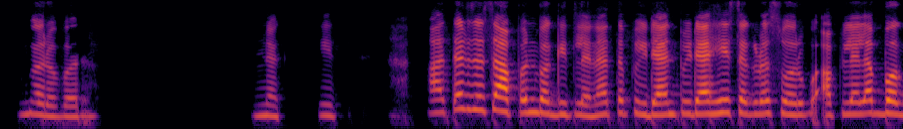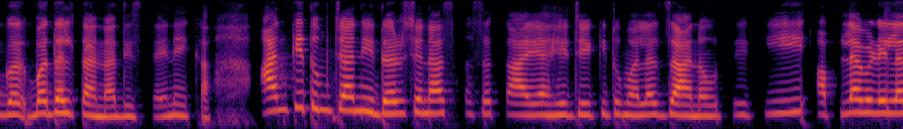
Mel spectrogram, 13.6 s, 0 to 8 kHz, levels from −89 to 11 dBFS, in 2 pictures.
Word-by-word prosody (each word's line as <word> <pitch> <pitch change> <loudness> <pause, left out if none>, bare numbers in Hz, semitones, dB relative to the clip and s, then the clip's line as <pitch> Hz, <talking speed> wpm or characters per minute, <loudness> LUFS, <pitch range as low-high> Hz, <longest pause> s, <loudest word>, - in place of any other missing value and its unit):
बरोबर. 205 -4 -8 1.2
नक्कीच. 215 +1 -13 0.7
हां, 270 +1 0
तर 345 0 +2
जसं 320 0 +5
आपण 280 -1 +6
बघितलं 235 -4 -3
ना 235 +2 0
तर - - -2
पिढ्यानपिढ्या 245 +1 +2
हे 265 +2 +1
सगळं 255 -2 -2
स्वरूप 245 -1 -4
आपल्याला 245 +2 0
बगल 240 -2 +3
बदलताना 245 -6 +2
दिसतंय 200 0 -9
नाही 220 0 -5
का. - - -7 0.5
आणखी 325 +4 +3
तुमच्या 320 -2 +1
निदर्शनास 260 -2 0
असं 250 +1 -10
काय 225 -1 +1
आहे 230 0 -2
जे 235 - -2
की 245 - -10
तुम्हाला 230 -1 -3
जाणवते 215 0 0
की 260 +6 -8
आपल्या 245 +3 0
वेळेला 265 -1 +3
245 Hz, 140 wpm, -26 LUFS, 225-265 Hz, 1.2 s, आपण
